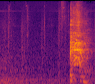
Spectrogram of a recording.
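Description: A single rough cough bursts out near the end after quiet background murmur, close and fairly loud.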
